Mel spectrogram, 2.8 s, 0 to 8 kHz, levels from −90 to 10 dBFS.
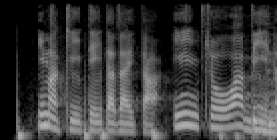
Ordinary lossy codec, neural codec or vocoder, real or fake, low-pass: none; codec, 16 kHz, 4 kbps, FreqCodec, larger model; fake; 7.2 kHz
